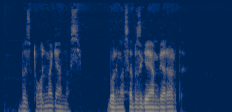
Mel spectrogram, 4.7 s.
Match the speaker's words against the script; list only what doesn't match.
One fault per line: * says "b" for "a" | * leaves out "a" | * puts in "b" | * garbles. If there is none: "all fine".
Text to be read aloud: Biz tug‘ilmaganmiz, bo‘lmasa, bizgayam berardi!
all fine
